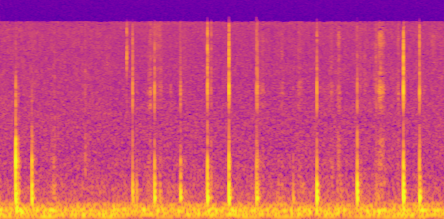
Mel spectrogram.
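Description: Fingertips and short nails tap and scratch the textured black plastic airbag cover at the centre of a car steering wheel, just below the emblem; the cover is hollow over a padded module. Thirteen short, dry clicks with a bright edge sound over a steady low hum, each dying away almost at once.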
